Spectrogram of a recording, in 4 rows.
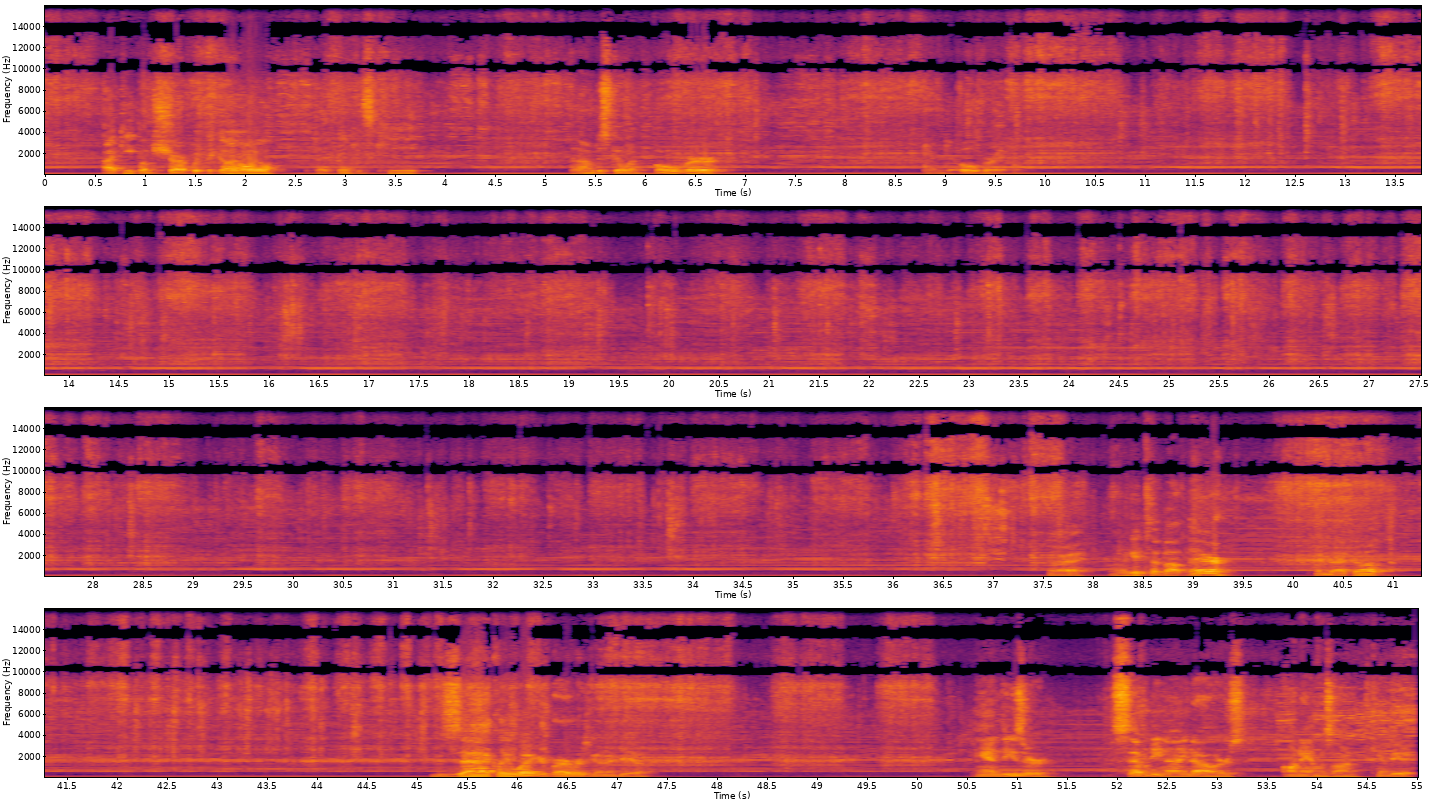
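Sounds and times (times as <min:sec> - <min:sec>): electric hair trimmer buzzing: 0:00.0 - 0:55.0.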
